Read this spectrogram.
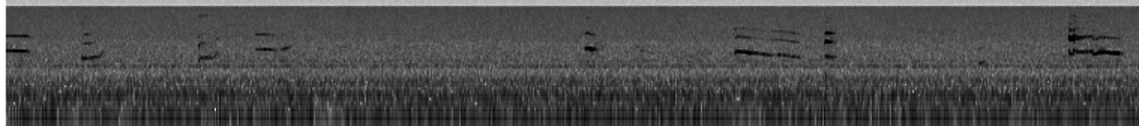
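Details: Kittens waking up indoors: faint, thin high mews scattered through, short sliding chirps with a few louder squeaks near the end, over a steady low hum.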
